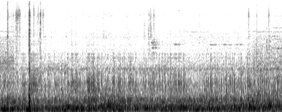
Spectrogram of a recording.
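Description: Steady traffic rumble along a road in Lampung, southern Sumatra, with cars passing continuously at moderate loudness, a low engine drone filling the whole stretch.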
